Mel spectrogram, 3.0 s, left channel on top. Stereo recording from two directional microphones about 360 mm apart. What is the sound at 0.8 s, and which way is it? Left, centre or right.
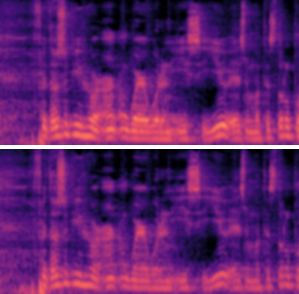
Speech, centre.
